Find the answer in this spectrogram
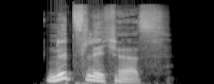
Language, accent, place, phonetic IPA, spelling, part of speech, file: German, Germany, Berlin, [ˈnʏt͡slɪçəs], nützliches, adjective, De-nützliches.ogg
- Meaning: strong/mixed nominative/accusative neuter singular of nützlich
